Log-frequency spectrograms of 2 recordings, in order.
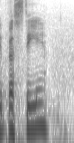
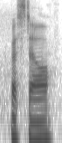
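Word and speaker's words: Bastille: A few years ago, I looked up um how the band was pronounced, and it is supposed to be Basti, but they they say most people pronounce it Bastile, and they're fine with it.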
